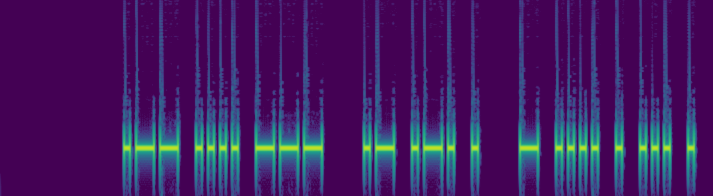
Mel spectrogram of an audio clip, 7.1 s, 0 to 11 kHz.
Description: Morse code, heard as a keyed tone, about 21 wpm, 700 Hz. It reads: WHO ARE THESE
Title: Sentences from Top 1000 Words - Review Part 1 - 20wpm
